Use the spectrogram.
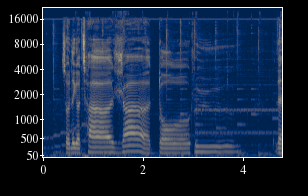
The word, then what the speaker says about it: Tajador: I say Tajador because it's Taka Kujaku Condor, but I've heard people say Tajador, because technically I think it's how the Japanese pronounce L's or something, where it sounds more like an R in English, but it is supposed to be an L.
